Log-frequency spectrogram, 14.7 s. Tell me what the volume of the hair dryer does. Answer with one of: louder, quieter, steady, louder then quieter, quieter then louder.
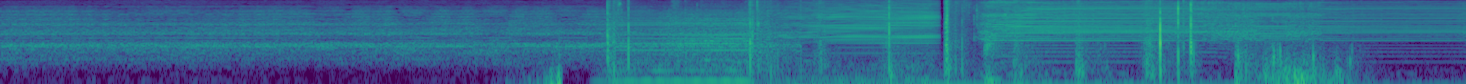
steady.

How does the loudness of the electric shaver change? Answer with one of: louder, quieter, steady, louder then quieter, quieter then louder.
louder then quieter.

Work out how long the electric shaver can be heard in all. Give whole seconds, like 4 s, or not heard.
9 s.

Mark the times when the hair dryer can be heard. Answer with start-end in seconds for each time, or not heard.
0.0-8.1.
